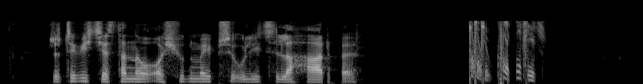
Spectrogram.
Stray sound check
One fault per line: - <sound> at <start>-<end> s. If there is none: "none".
- chirp at 4.7-5.5 s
